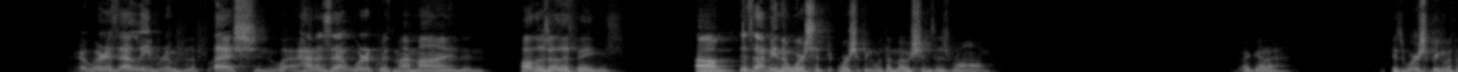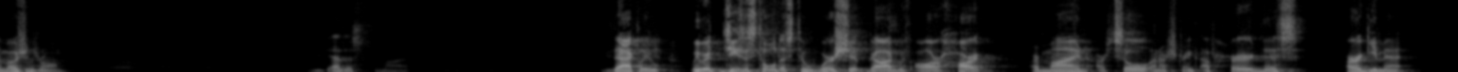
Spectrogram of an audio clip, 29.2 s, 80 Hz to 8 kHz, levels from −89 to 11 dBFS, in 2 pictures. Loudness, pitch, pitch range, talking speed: -33 LUFS, 150 Hz, 125-190 Hz, 140 wpm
